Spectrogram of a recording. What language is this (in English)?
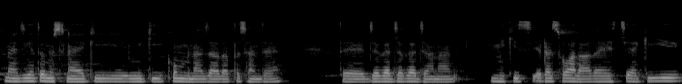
Dogri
